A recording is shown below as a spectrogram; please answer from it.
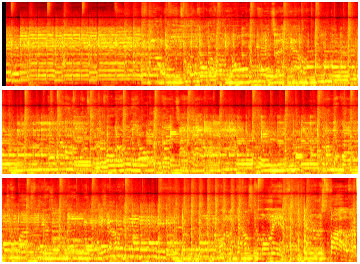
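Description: Live rock and roll band playing: acoustic guitar, keyboard, upright double bass and drum kit. The bass and drums come in after the first couple of seconds.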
